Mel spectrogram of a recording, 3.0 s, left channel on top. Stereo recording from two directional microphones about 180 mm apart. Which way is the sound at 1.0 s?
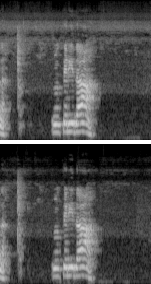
20° left (ahead or behind).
